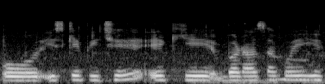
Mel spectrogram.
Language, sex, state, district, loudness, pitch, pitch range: Hindi, female, Haryana, Jhajjar, -15 LUFS, 200 Hz, 190-200 Hz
